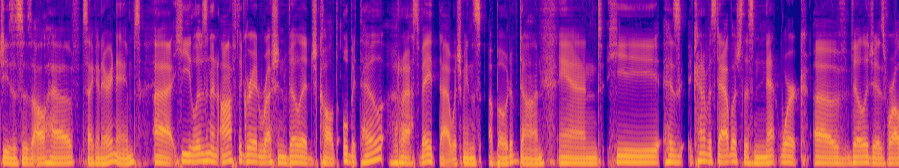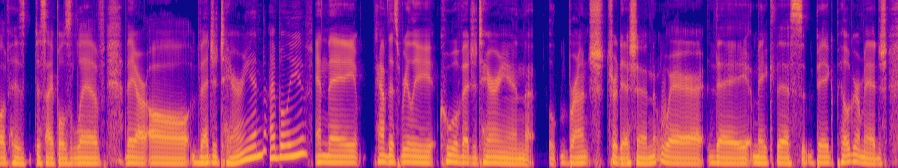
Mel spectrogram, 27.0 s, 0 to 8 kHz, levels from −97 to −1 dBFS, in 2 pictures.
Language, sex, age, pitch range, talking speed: English, male, 20-39, 90-110 Hz, 130 wpm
